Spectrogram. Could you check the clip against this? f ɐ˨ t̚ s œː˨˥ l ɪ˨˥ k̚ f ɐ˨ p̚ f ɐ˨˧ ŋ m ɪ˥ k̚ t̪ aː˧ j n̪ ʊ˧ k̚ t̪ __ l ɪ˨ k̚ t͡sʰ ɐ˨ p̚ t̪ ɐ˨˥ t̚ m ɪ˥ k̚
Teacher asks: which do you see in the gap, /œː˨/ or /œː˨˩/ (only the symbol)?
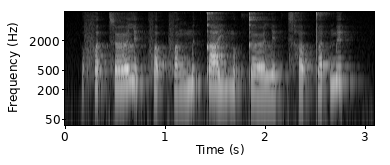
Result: œː˨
